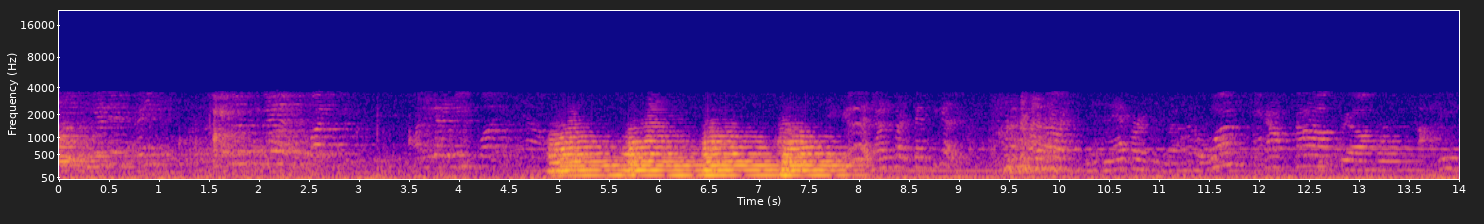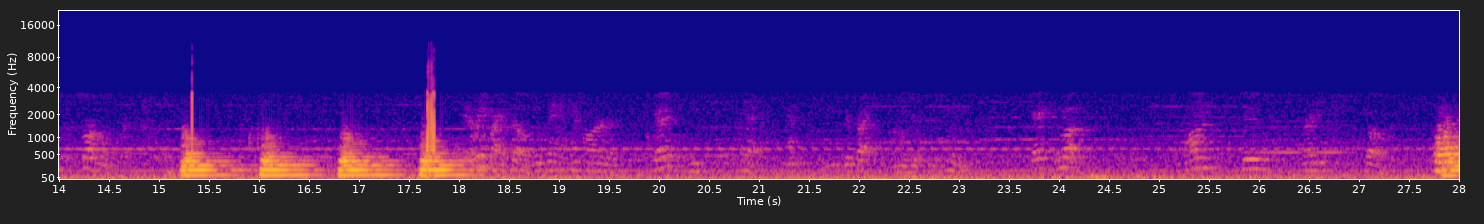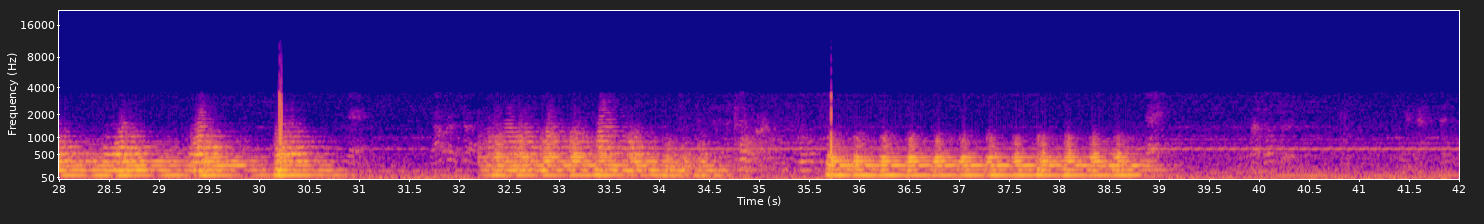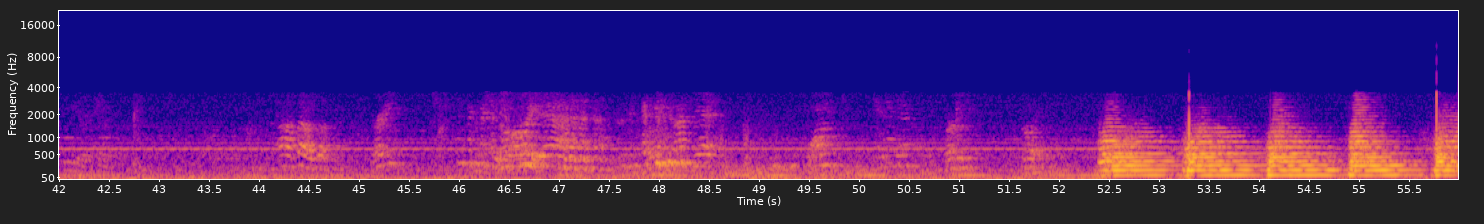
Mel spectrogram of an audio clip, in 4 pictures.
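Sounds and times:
brass section playing held notes: 4.8 - 8.3, 15.1 - 18.4, 27.7 - 31.1, 32.2 - 39.2, 52.4 - 55.9
deep bass line: 4.8 - 8.4, 15.1 - 18.7, 27.7 - 40.1, 50.2 - 55.9.

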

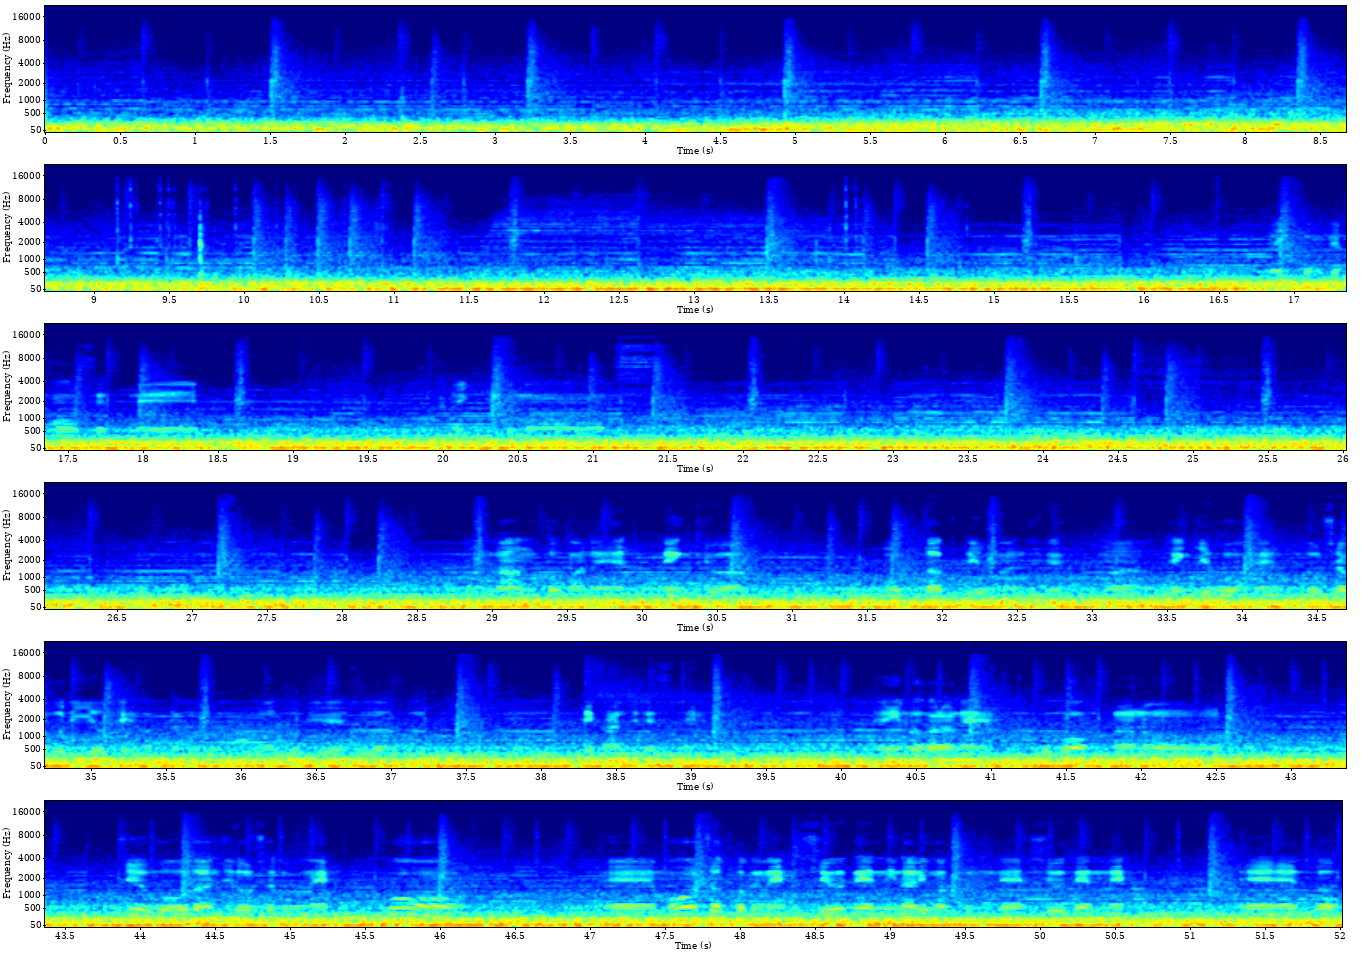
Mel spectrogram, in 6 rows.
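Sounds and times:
car road and engine rumble: 0.0 - 52.0
music playing: 0.0 - 52.0.

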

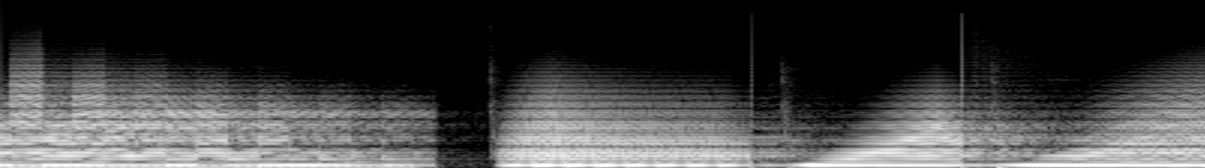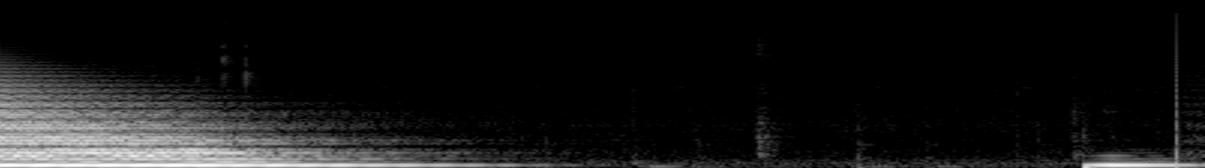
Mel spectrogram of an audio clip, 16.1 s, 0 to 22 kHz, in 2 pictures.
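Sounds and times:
synthesizer bass sweeps: 0.0 - 10.7.

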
